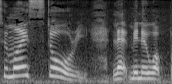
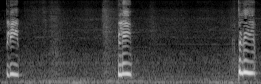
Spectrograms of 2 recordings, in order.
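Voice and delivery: short high imitated bleeps; spaced-out electronic beeps by mouth; spaceship bleeps; 7 semitones higher, 5 dB louder than usual. Ted floating in space as astronaut, mimicked bleeps.

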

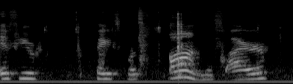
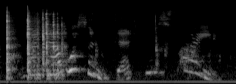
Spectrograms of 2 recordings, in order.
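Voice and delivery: quoting himself; 7 semitones higher than usual. Retold or imitated. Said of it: "but I said".

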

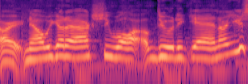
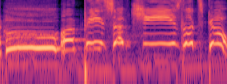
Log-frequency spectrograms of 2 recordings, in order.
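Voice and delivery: gasping surprise; 12 semitones higher, much slower than usual. Real, not acted. Finds cheese in game.

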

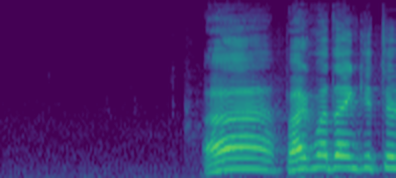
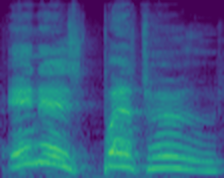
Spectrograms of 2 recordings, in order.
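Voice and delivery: ordinary delivery

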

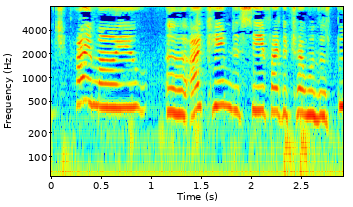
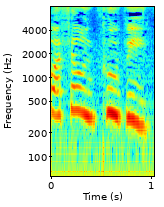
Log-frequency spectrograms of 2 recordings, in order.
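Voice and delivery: ordinary talk, nothing marked

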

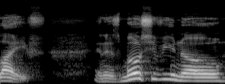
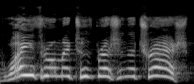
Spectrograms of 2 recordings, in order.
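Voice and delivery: put-on much higher, fast, outraged little kid; high-pitched kid protest, louder; indignant boy; 14 semitones higher, 4 dB louder, faster than usual. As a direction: squeal it like a wronged child. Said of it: "And it's like".

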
